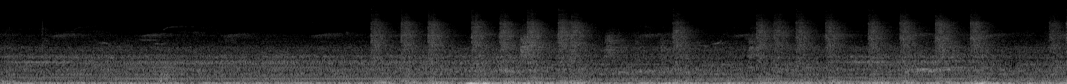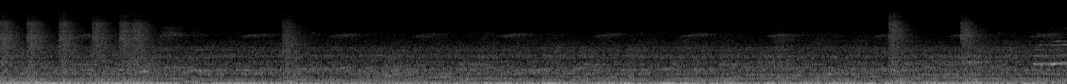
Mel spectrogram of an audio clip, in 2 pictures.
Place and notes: rewriting 18 textual fragments, written at Karl Liebknecht Straße 11, Berlin, part of ”Sitting by the window, on a white chair. Karl Liebknecht Straße 11, Berlin”
window, typewriter, evening yard ambiance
